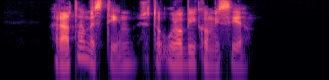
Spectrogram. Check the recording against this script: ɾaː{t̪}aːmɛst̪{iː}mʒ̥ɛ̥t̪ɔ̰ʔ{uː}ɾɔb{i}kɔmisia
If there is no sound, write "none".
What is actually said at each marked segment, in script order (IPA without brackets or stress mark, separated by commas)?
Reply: t̪, iː, u, iː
